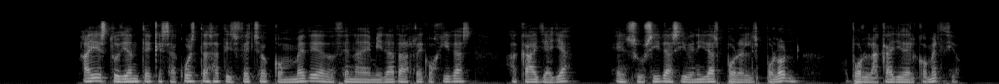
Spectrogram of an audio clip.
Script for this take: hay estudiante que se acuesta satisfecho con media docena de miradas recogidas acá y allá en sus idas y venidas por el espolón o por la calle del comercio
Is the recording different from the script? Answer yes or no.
no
